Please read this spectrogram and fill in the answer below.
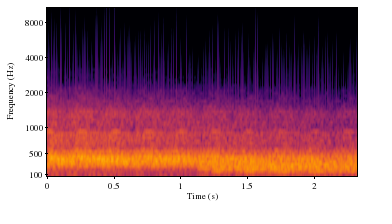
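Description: Minimoog Model D app playing its "Useless Territory" effects preset on a held key: a steady, grainy synthesizer drone, low and full, fading slightly.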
